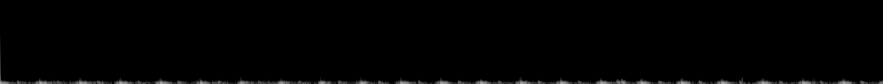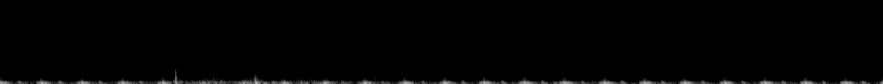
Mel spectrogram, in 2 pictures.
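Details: Own heart through a stethoscope after a workout: fast, steady heartbeat settling from a peak around 180 a minute; normal heart sounds after exercise.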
